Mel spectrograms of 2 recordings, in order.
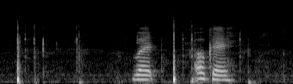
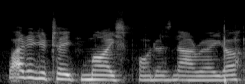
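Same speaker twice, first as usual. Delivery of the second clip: ordinary delivery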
